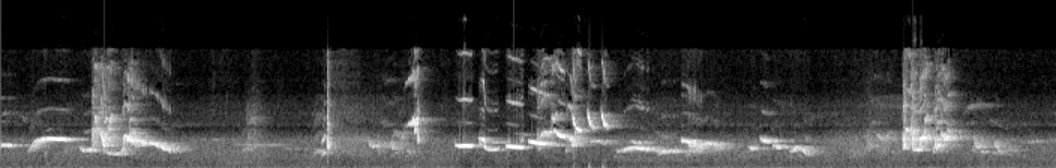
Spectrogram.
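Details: Sunda bush warbler, crowded birdsong used to lure birds: loud chattering bursts alternating with quick jumbled chirps and slurred whistles, a brief lull, then another strong burst.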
